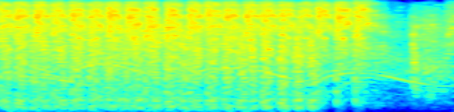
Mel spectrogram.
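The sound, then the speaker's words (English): Rapid, continuous gunfire from assault rifles as every person in an audience guns down Duke, crackling in a dense, loud barrage of overlapping shots for about a second and a half, then cutting off abruptly into a faint fading tail. No one speaks. “Duke says he wants to ban assault rifles and almost like gets gunned down by every single person in the audience, you know, for his troubles.”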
